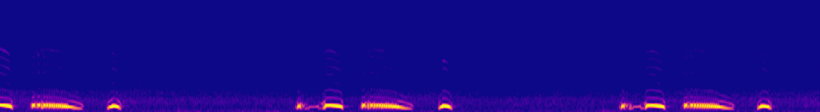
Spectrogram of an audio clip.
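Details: Rapid series of spotted dove coo phrases, three in about eight seconds, each built of short hooked notes, one long falling coo and a short final note.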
